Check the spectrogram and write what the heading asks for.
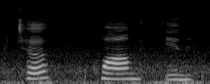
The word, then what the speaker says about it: Tahquamenon: So it's actually pronounced Tahquamenon. I'll put that on the screen.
